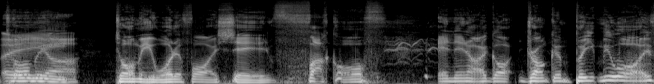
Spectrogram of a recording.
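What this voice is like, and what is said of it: Put-on rough Cockney-style accent. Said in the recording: “You're so good at that, dude. ... accents like you are, dude. That was really good. ... the trashiest foreign accent you can do ... It's just so cogny and gross”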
